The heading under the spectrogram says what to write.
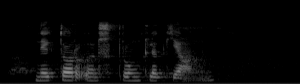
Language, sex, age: Afrikaans, female, 21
